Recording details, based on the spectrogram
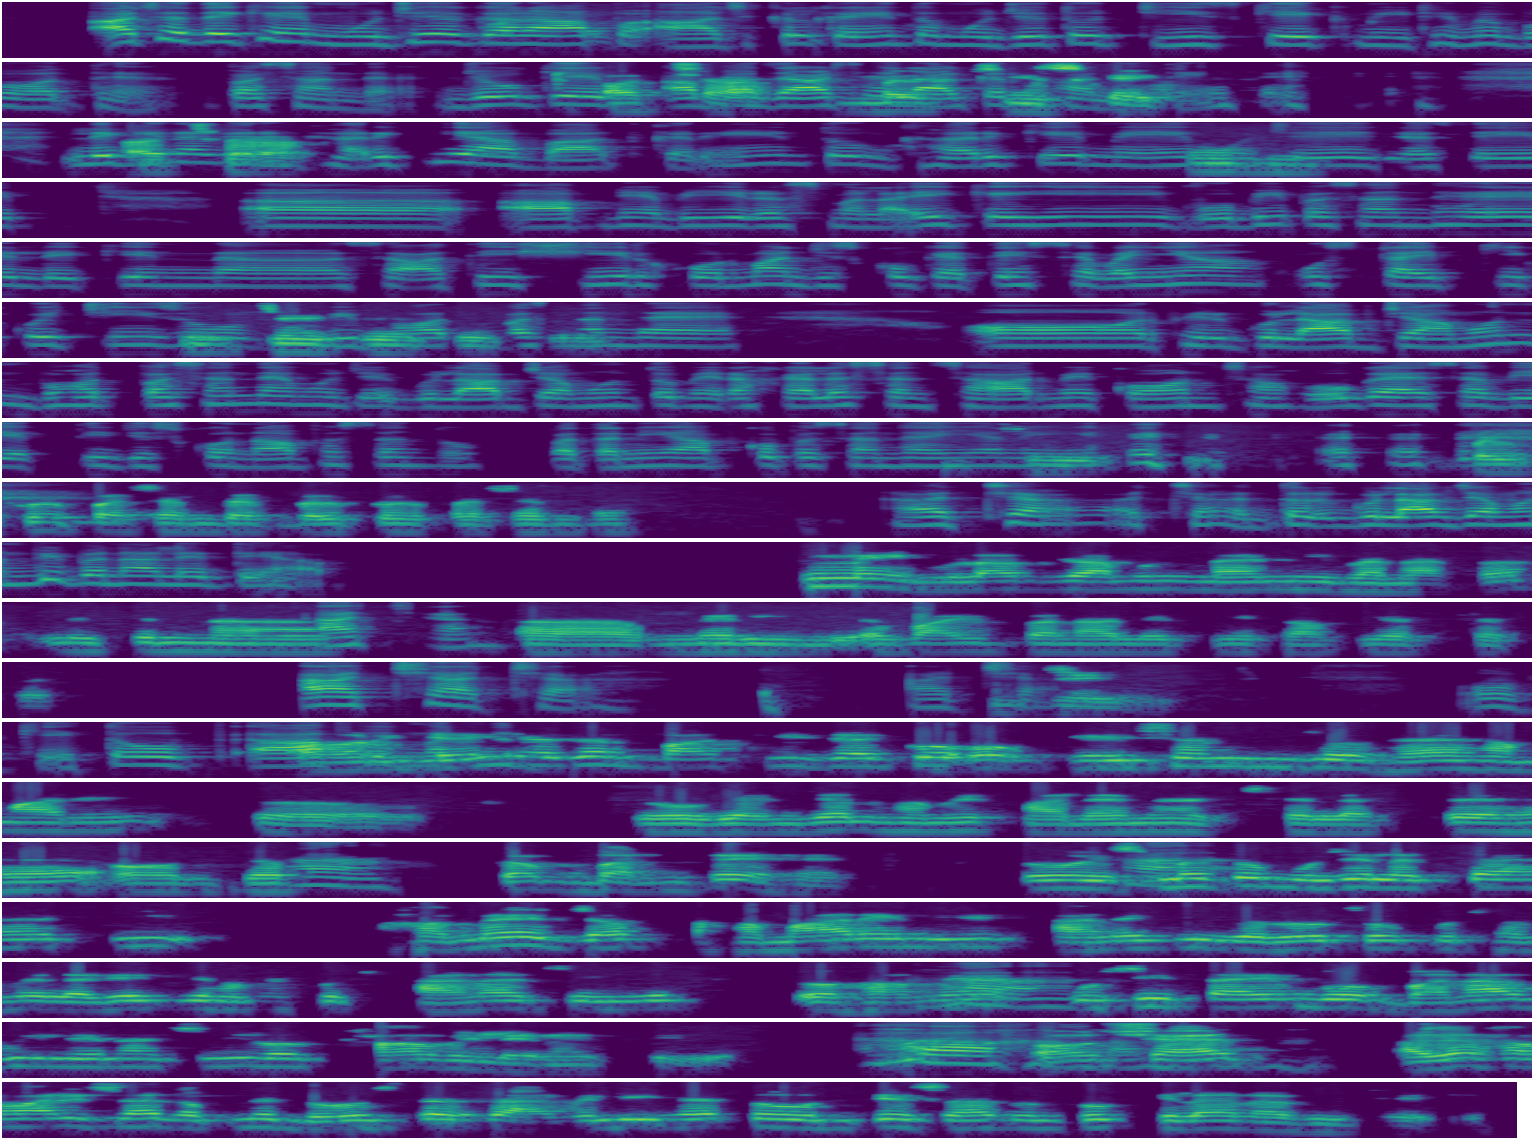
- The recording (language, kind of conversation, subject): Hindi, unstructured, कौन से व्यंजन आपके लिए खास हैं और क्यों?
- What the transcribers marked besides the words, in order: static; other background noise; in English: "मिल्क"; chuckle; distorted speech; in English: "टाइप"; chuckle; in English: "वाइफ"; in English: "ओके"; in English: "ओकेज़न"; tapping; in English: "टाइम"; laughing while speaking: "हाँ, हाँ, हाँ, हाँ, हाँ"; in English: "फैमिली"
